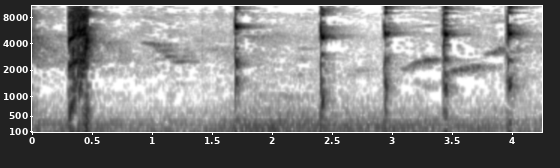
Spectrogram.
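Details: Female lovebird recorded as a training sound for other birds, giving one harsh burst followed by five short sharp high ticks spaced about half a second apart, with faint thin whistles between them.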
